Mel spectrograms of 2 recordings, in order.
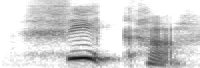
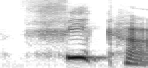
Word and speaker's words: fika: This word is fika. And it is a Swedish word, fika.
